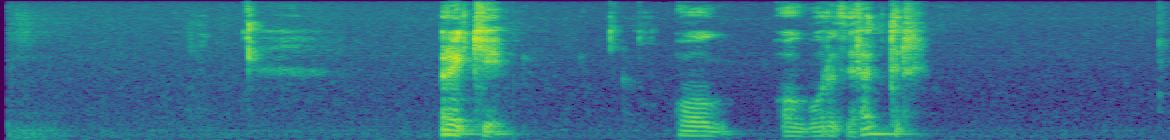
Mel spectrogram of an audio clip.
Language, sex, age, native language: Icelandic, male, 60-69, Icelandic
